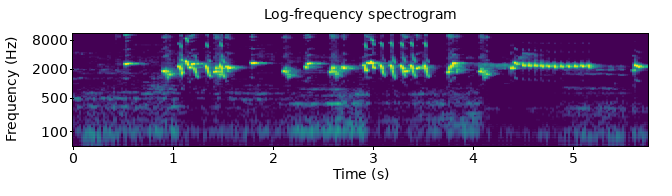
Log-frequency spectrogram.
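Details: Sooty-headed bulbul singing in full voice: bursts of quick chirpy, slurred notes separated by brief pauses, then a fast even trill near the end, followed by one last short note.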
